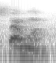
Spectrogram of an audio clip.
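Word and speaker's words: salmon: সেলমুন সেলমন সেলমন আসলে এটা কিন্তু সেলমন না এটা হবে সেমন এস এল এম এন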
